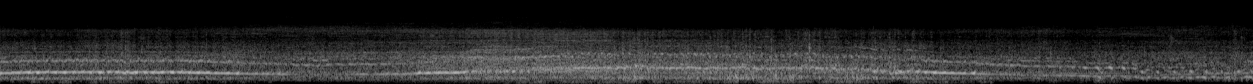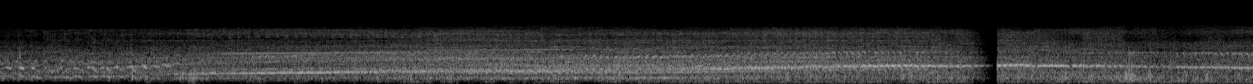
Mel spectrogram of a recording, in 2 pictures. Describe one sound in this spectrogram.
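An electric motor whines, rising and falling in pitch with speed.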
